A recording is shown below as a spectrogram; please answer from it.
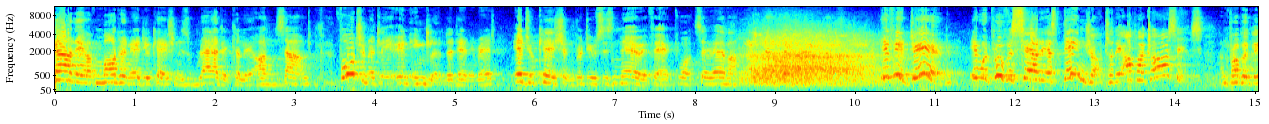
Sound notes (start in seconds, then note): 6.0 laughter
